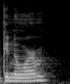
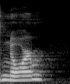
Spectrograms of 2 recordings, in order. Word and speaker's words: Gnorm: Can you, uh, did you ever watch the fucking it's an old like 80s and 90s movie called um Gnorm. No. The Gnome. No. So his name is Norm, but it's it's spelled G N O R M.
